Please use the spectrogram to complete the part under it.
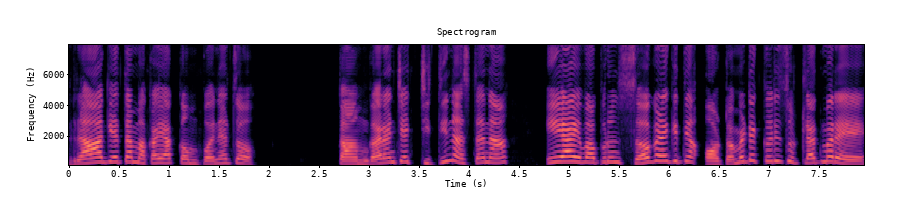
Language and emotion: Goan Konkani, angry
